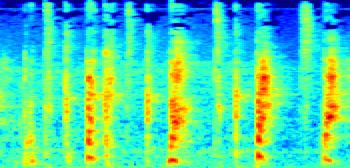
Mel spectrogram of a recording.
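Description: A woman's voice tapping out a song's rhythm with quick, short percussive mouth sounds, beatbox-like, about five or six a second: a rhythm-practice exercise that counts out the beat of a fast rap-style song at low volume.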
